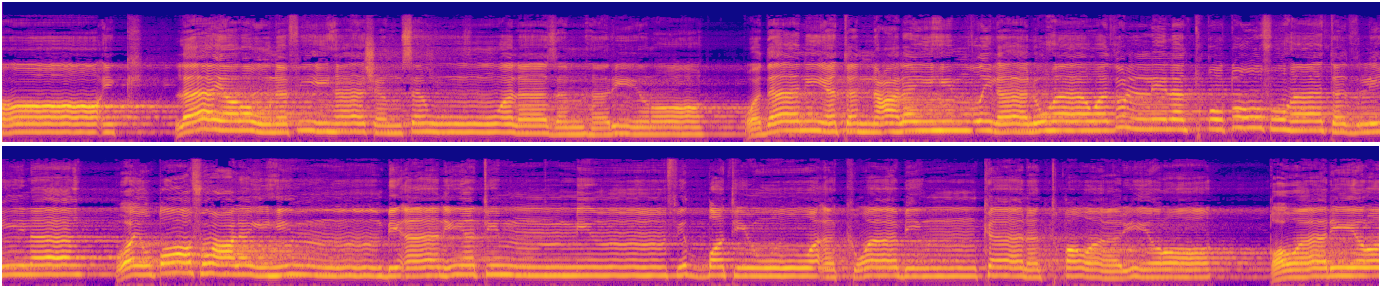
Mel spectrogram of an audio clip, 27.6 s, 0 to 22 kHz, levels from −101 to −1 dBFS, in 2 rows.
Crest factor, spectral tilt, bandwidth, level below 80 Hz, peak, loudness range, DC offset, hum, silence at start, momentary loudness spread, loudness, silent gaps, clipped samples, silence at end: 16 dB; -4.5 dB/octave; 16 kHz; -64 dBFS; 0 dBFS; 5 LU; under 0.1%; none; 0 s; 9 LU; -17 LUFS; none; under 0.1%; 0 s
